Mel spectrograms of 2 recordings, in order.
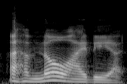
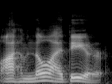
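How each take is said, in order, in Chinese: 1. idea 结尾没有任何 r 音。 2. idea 结尾多加了一个 r 音。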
